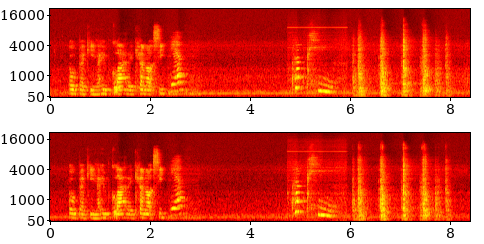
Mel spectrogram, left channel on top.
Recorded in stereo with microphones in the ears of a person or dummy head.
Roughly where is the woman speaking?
Right.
